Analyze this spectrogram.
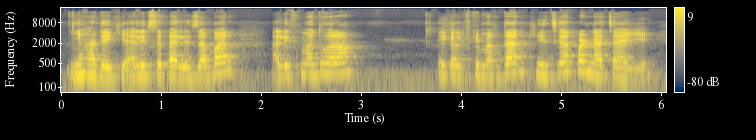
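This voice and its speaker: A woman teaching tajweed, spelling out letters slowly and explaining the reading rules, checking in with "theek hai" as she goes. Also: on the high side, a little hiss or hum. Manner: slow, drawn-out syllable-by-syllable spelling.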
